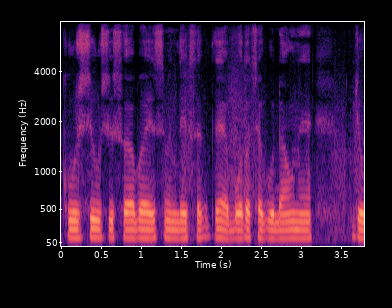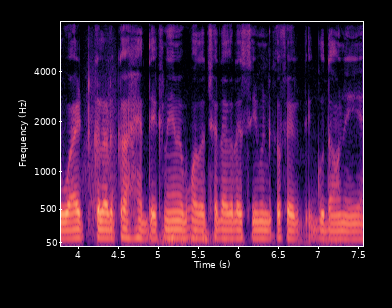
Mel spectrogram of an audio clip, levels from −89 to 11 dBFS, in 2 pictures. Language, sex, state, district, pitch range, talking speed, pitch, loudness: Hindi, male, Bihar, West Champaran, 110-115 Hz, 245 wpm, 110 Hz, -17 LUFS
